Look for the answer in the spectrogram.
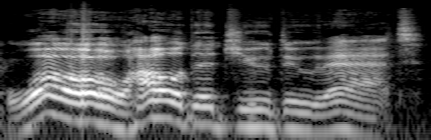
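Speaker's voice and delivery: loud, drawn-out mock amazement; amazed drunken audience. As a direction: gasp it slowly like a wowed toddler. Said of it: "their brains are the level of".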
